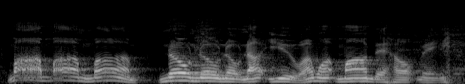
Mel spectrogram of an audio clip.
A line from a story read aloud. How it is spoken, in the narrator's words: she yelled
